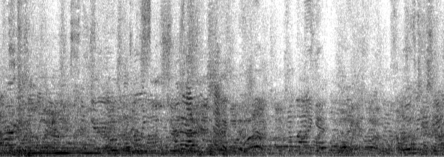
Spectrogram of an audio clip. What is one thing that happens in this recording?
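An acoustic guitar is strummed steadily.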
